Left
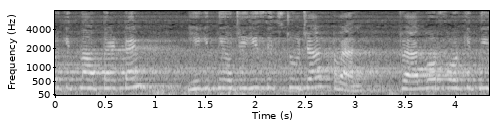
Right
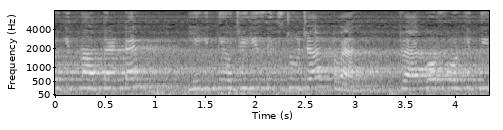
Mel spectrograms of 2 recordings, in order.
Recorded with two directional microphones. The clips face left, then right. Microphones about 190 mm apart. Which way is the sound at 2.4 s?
65° left (ahead or behind).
